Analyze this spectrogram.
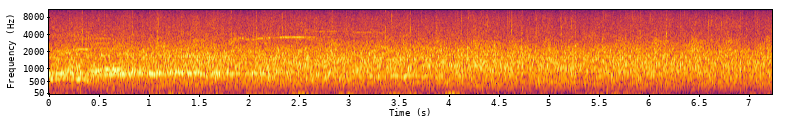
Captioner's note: cheers and applause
